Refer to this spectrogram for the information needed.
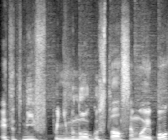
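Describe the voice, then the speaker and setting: At a moderate pace, a man with an ordinary speaking voice talks at a fairly high pitch. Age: 20s. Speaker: film critic podcast co-host. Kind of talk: casual chat.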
